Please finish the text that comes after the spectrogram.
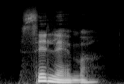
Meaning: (adjective) famous; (verb) inflection of célébrer: 1. first/third-person singular present indicative/subjunctive 2. second-person singular imperative
- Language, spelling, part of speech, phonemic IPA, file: French, célèbre, adjective / verb, /se.lɛbʁ/, Fr-célèbre.ogg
